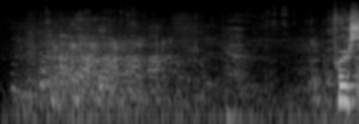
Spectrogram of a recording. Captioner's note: audience laughing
